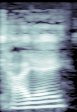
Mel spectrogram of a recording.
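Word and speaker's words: Calle: shut down then Sasha I've heard her nail pronounced Cay I'm not really sure how you get that from c a l l e the it's the the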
